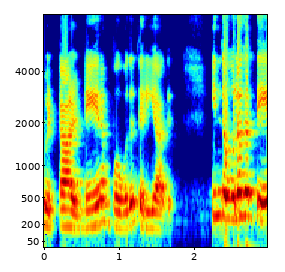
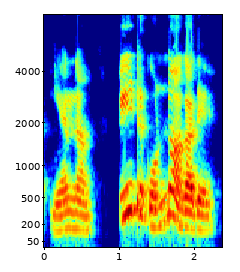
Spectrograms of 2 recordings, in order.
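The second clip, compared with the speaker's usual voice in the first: usual speaking voice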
